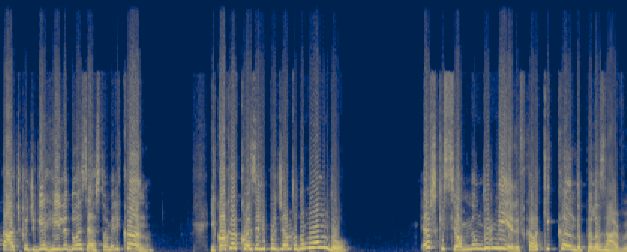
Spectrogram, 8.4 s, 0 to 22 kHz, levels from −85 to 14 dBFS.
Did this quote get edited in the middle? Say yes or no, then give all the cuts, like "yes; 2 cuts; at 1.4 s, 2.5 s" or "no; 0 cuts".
yes; 1 cut; at 3.9 s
